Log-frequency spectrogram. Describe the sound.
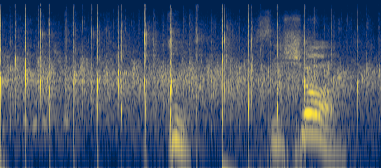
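Audience applause at a conference, a steady patter of many hands clapping throughout, fairly loud, with a voice briefly rising over the clapping near the end.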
